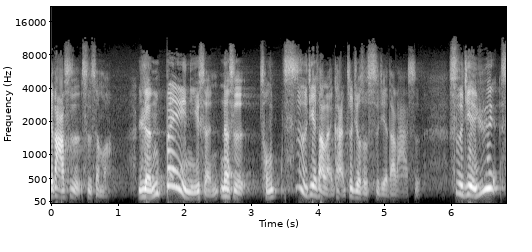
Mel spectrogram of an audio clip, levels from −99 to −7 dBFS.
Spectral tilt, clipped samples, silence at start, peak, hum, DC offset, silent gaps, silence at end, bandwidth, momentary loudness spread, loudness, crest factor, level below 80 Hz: -2 dB/octave; under 0.1%; 0 s; -2 dBFS; none; under 0.1%; none; 0 s; 11.5 kHz; 12 LU; -19 LUFS; 18 dB; -70 dBFS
